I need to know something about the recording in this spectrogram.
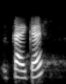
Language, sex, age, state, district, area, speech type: Marathi, female, 18-30, Maharashtra, Ahmednagar, urban, conversation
